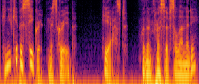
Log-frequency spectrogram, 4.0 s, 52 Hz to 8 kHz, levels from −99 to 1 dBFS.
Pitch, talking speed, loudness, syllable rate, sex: 105 Hz, 180 wpm, -18 LUFS, 6.4 syllables/s, male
